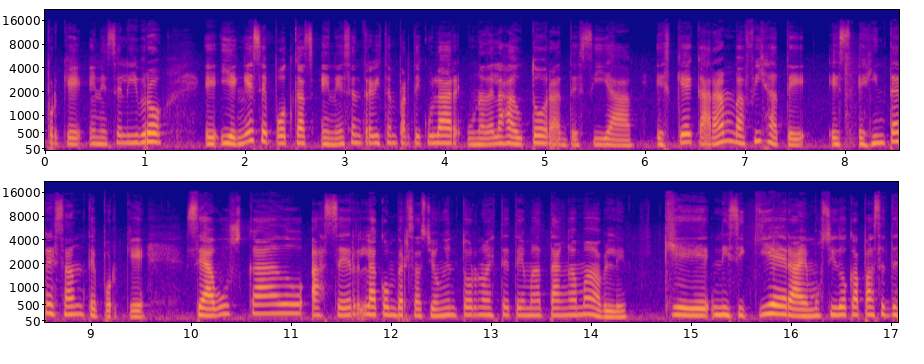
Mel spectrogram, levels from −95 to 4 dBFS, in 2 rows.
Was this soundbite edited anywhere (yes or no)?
no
